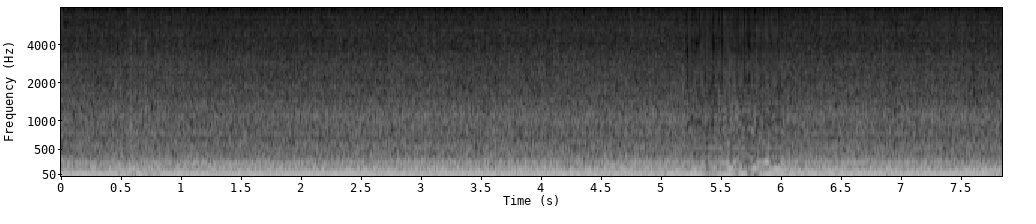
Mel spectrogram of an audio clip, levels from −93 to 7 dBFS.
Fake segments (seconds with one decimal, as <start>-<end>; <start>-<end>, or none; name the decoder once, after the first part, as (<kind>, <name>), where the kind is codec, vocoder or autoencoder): 5.2-6.0 (vocoder, BigVGAN v2)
